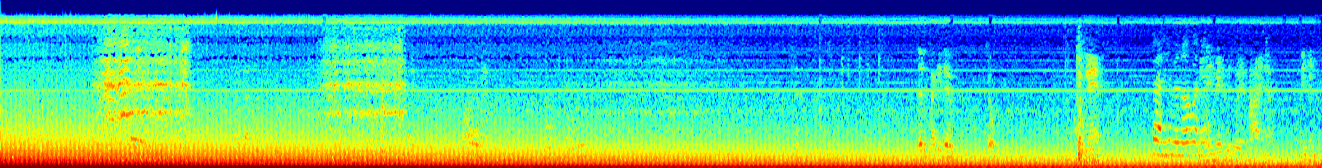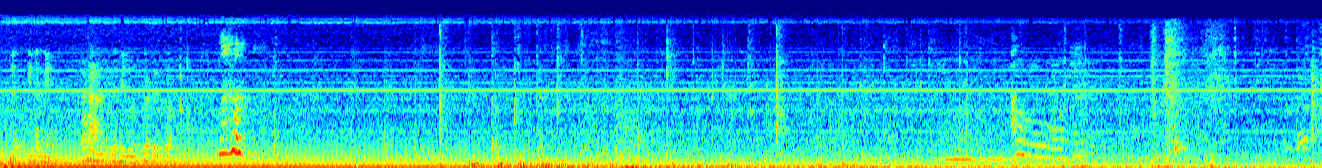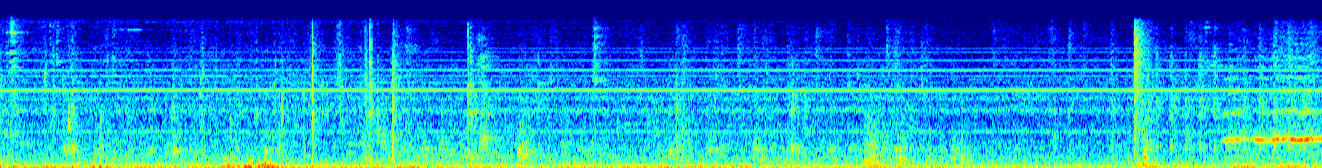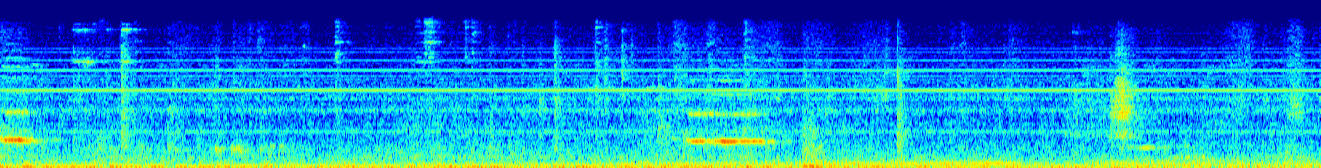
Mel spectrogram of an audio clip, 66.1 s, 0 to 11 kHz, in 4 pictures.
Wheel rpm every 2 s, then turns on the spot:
50, 30, 60, 10, 10, 0, 0, 0, 0, 0, 0, 0, 0, 0, 0, 0, 0, 0, 0, 0, 0, 0, 0, 0, 0, 0, 0, 0, 0, 0, 0, 0, 0.
6-10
